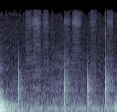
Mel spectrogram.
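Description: Chalk writing on a chalkboard: a few faint, short taps and scrapes as numbers are written.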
